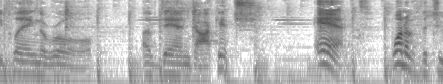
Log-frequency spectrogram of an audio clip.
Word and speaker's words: Dakich: Not Dakich, Dockich, rhymes with Jockich.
